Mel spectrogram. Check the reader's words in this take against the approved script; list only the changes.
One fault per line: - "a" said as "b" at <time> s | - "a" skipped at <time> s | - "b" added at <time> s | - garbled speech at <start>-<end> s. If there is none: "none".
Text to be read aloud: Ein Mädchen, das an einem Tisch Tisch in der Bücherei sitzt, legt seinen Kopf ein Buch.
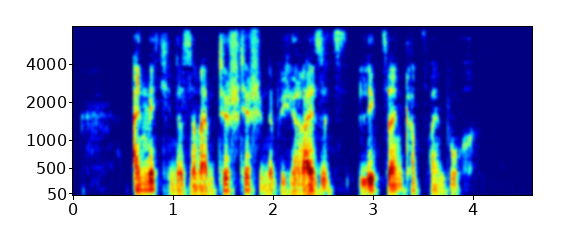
none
